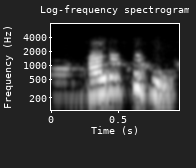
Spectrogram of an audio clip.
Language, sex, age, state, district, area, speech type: Odia, female, 60+, Odisha, Puri, urban, conversation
